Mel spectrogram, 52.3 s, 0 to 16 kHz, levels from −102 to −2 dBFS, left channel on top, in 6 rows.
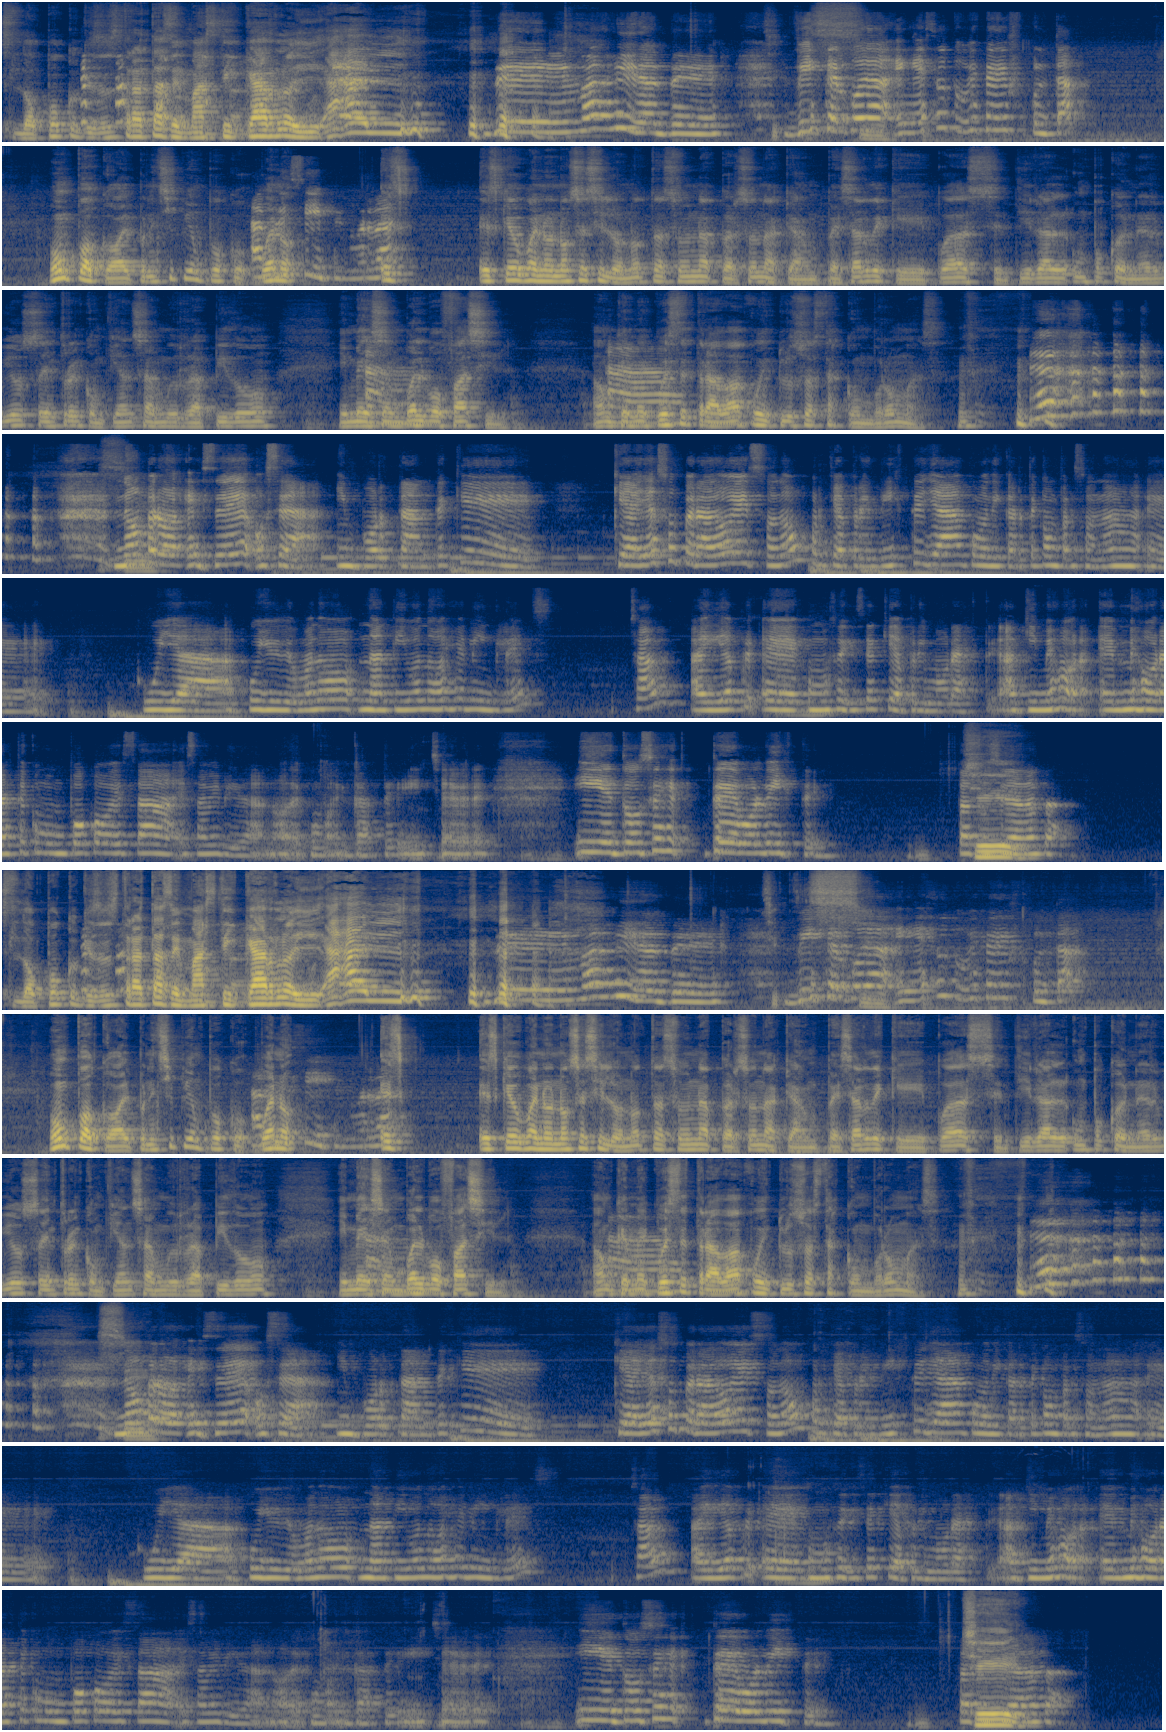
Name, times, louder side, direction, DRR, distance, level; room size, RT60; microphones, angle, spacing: voice 1, 0.0-3.2 3.5-4.1 6.4-6.6 9.1-10.9 11.6-11.7 12.3-21.3 21.8-25.2 26.9-27.3 50.4-50.5 50.8-51.3, right 3 dB, 55° right, 1.9 m, -29 dB
voice 2, 0.8-1.3 2.5-2.8 3.1-3.2 3.6-8.1 10.6-11.7 20.1-20.7 22.0-23.1 25.1-30.2 30.7-35.2 35.9-38.8 39.6-49.8 50.8-51.5, left 3 dB, 80° left, 3.5 m, -35 dB
sound 1, 0.9-2.8 3.0-3.1 3.4-3.5 4.1-15.7, right 1 dB, 25° right, 2.9 m, -54 dB
sound 2, 28.2-34.0 35.6-36.7, left 1 dB, 45° left, 4.1 m, -50 dB
21.0 x 8.5 x 4.2 m
head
